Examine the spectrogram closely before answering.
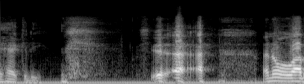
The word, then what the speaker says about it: Hecate: Well, I mean, it is Greek, so the E at the end is always E, so it's Hecate. Hecate. Okay. It's probably Hecate. Hecate heck. Let's Don't say talk back. let's say Hecate.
